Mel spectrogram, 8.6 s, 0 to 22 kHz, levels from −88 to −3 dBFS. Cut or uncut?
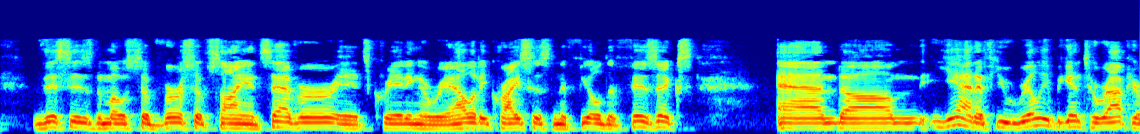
uncut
